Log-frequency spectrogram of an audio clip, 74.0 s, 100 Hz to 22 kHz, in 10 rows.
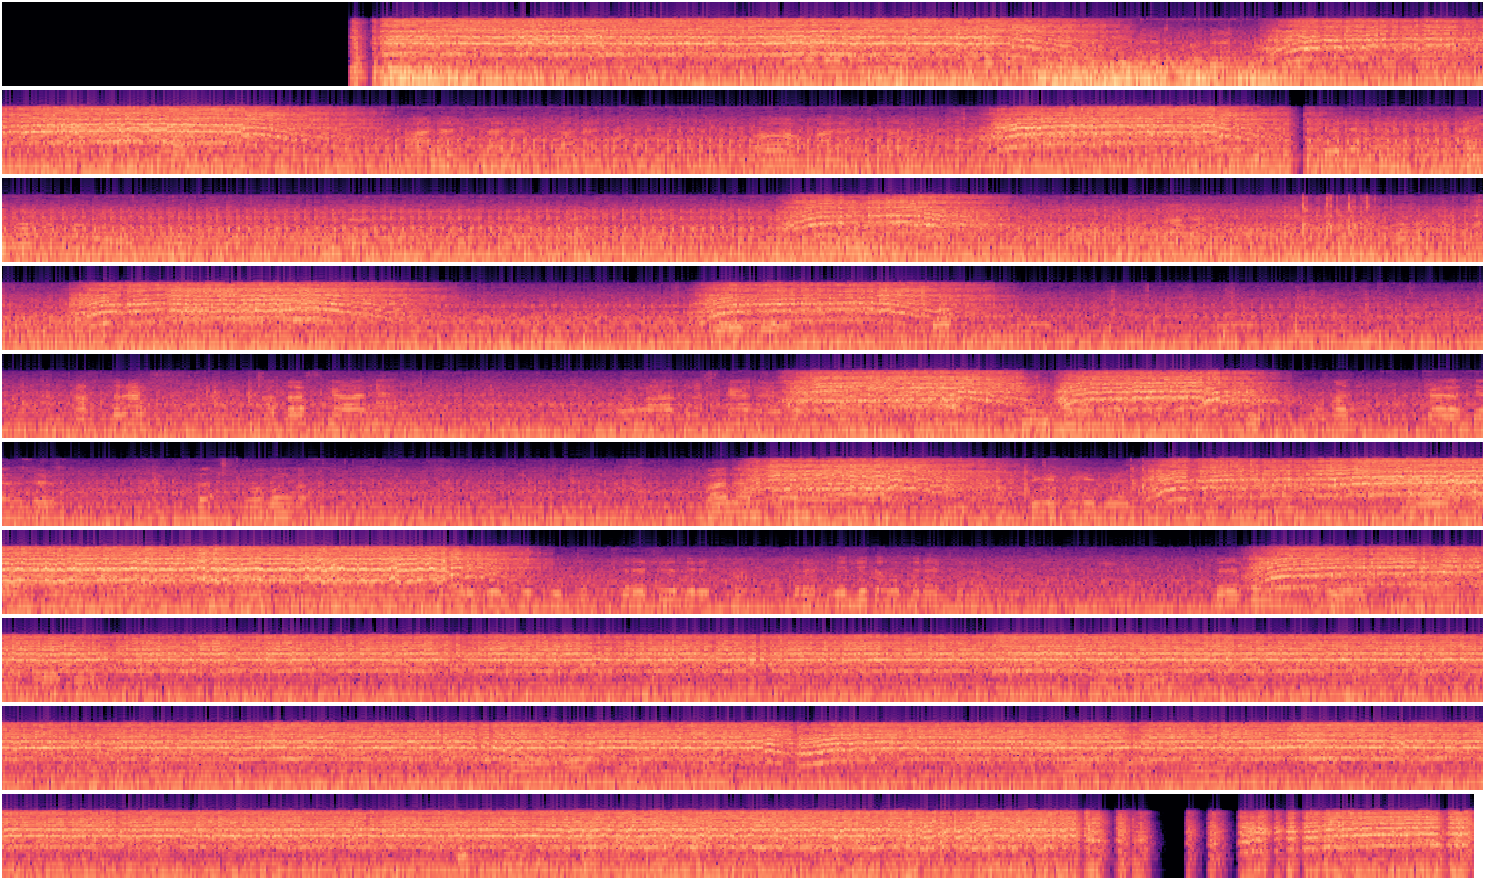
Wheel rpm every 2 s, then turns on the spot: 100, 200, 190, 110, 140, 50, 10, 90, 0, 20, 40, 30, 100, 70, 10, 0, 0, 70, 50, 0, 10, 70, 160, 180, 20, 10, 160, 200, 200, 200, 200, 190, 180, 200, 200, 200, 180.
20-22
